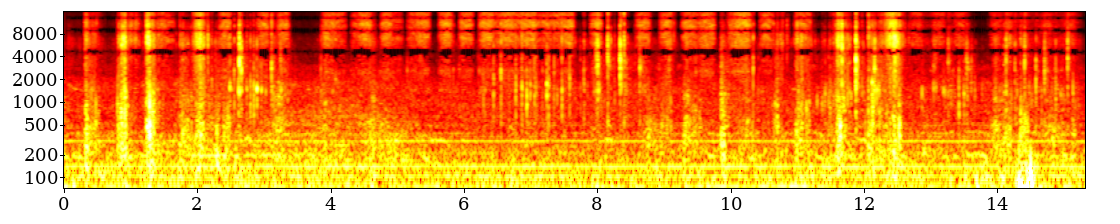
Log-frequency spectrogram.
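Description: Aerosol spray-paint can hissing in a series of short bursts.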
